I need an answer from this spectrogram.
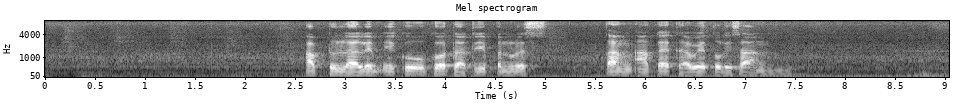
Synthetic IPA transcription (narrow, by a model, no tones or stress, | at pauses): ʔab̚d̪̥ṳlalɪmʔikuːɡ̥ɔ̤d̪̥ä̤d̪̥i̤pənulɪs | t̪aŋʔa̰kɛɡ̥ä̤wet̪ulisan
